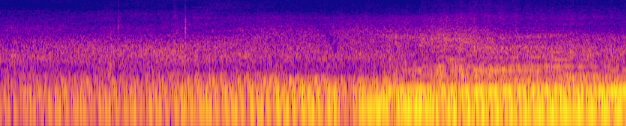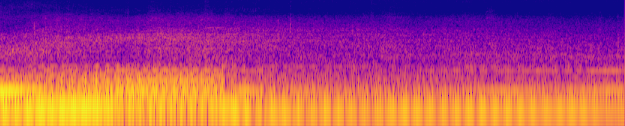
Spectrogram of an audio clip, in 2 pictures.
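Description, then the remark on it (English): Loud car engines rumble steadily as traffic passes at a street corner, with a deep droning hum that swells a couple of seconds in and stays heavy. No one speaks. “Cars everywhere at this corner.”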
